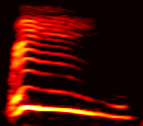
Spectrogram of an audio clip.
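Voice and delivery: high loud playful wee; gleeful squeal. Acted. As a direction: squeal like a kid on a slide.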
